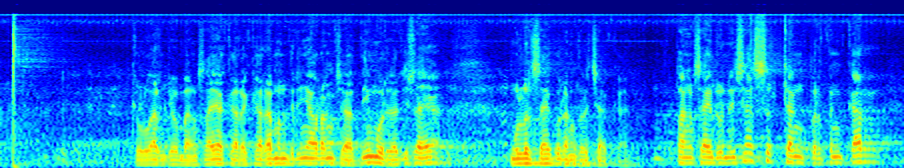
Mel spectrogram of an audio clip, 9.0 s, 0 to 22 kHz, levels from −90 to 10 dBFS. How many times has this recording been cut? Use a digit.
1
